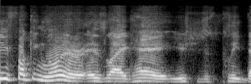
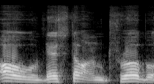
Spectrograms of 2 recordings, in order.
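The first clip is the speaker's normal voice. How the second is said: bad, fake put-on Southern accent; 3 semitones lower, 3 dB quieter than usual. Retelling a film scene's line: bad Nicolas Cage Southern accent. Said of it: "I can't do the accent".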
